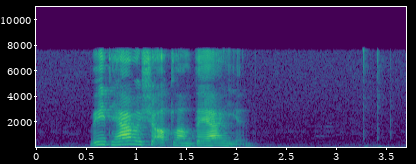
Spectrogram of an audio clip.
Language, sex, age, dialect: Faroese, female, 36-60, Norðurstreymoy/Eysturoy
